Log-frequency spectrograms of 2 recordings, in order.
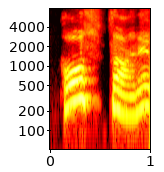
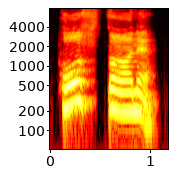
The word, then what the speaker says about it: postane: Şimdi postane bak, look at the pronunciation. Postane. Post office. Postane. Bastane. This one pa. Pastane. Pastane is like cake shop.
